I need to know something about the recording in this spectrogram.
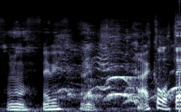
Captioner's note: crowd applaud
